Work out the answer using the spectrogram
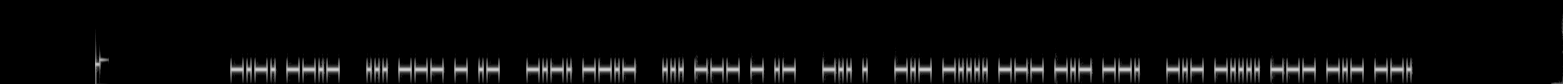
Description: Morse code, heard as a keyed tone, about 30 wpm, 700 Hz. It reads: CQ SOTA CQ SOTA DE K6OKG K6OKG
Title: SOTA QSO Practice 30wpm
